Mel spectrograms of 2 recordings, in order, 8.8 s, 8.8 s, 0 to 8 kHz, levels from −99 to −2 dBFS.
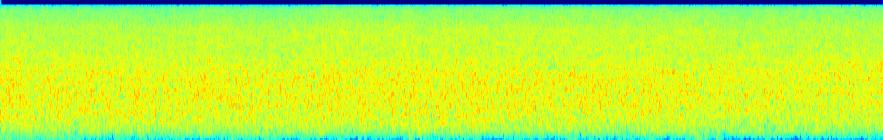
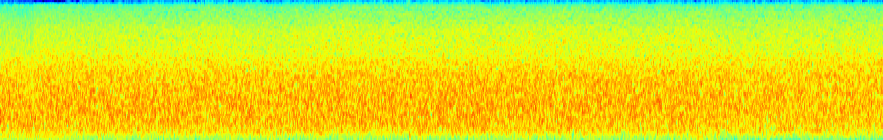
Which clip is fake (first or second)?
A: first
